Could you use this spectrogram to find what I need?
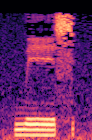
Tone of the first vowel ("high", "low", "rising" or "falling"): high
